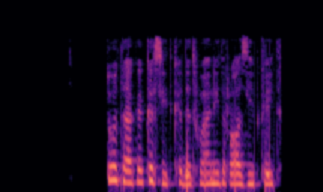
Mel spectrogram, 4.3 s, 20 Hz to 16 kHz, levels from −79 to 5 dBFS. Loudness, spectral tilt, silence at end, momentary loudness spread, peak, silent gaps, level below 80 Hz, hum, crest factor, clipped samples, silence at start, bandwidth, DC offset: -22 LUFS; -5.5 dB/octave; 0.6 s; 6 LU; -6 dBFS; none; -52 dBFS; none; 16 dB; under 0.1%; 1.4 s; 8 kHz; under 0.1%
